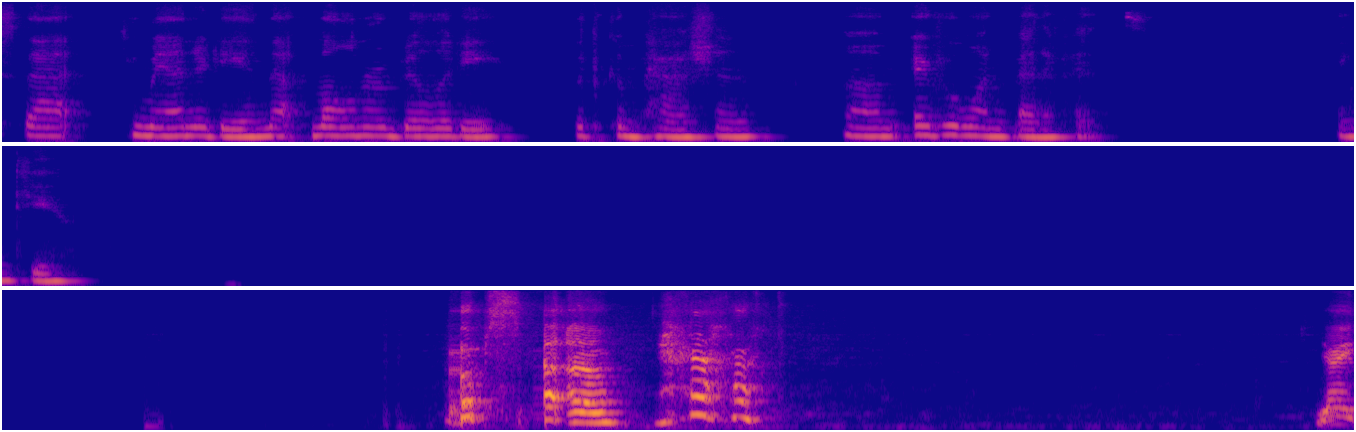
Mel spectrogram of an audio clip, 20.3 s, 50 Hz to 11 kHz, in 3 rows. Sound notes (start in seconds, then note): 7.1 laughter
